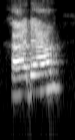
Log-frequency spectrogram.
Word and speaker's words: Xhara: Y después, bueno, contarles que su estudio se llama JARA, que se escribe XHARA, para si lo quieren chusmear en internet.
